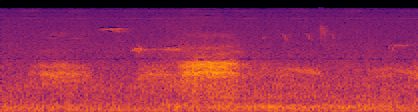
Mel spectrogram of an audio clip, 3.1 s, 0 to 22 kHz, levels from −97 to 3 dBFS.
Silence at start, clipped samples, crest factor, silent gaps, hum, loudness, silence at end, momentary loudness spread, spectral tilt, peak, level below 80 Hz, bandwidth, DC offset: 0 s; under 0.1%; 18 dB; none; none; -20 LUFS; 0 s; 13 LU; -3.5 dB/octave; -4 dBFS; -38 dBFS; 16.5 kHz; 0.4%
